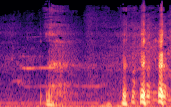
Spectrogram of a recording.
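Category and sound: animal, cat meowing loudly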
